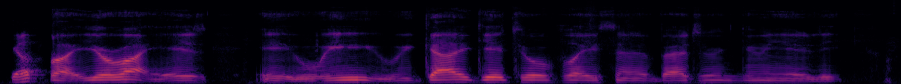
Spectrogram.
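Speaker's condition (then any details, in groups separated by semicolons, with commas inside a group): ALS; one leg affected, leg brace; no control of that leg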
